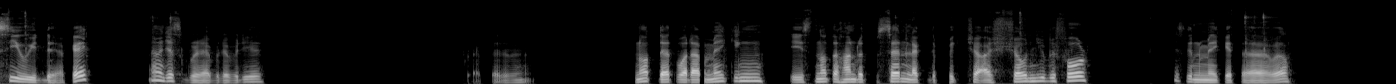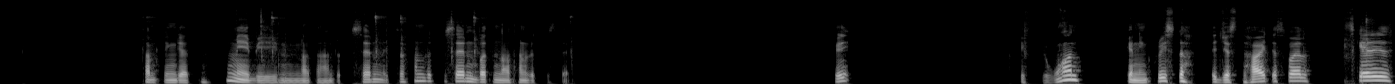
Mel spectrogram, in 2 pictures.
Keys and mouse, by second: 0.4 shift+middle drag, 1.4 g, 5.7 middle click, 8.9 KP_7, 10.3 shift+middle drag, 11.4 shift+d, 12.4 r, 14.1 shift+d, 15.1 r, 16.6 shift+d, 17.7 r, 18.7 shift+d, 19.6 r, 20.8-23.4 middle drag, 23.8 KP_1, 25.0 shift+middle click, 27.3 s.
